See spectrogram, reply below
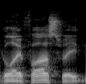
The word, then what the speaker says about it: glyphosate: Back about 45 years ago, Roundup was introduced into the market, and it was the only active ingredient was glyphosate, G-L-Y-P-H-O-S-A-T-E. It looks like glyphosate, and then you realize, oh, there's a syllable that's not in there. It's glyphosate.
